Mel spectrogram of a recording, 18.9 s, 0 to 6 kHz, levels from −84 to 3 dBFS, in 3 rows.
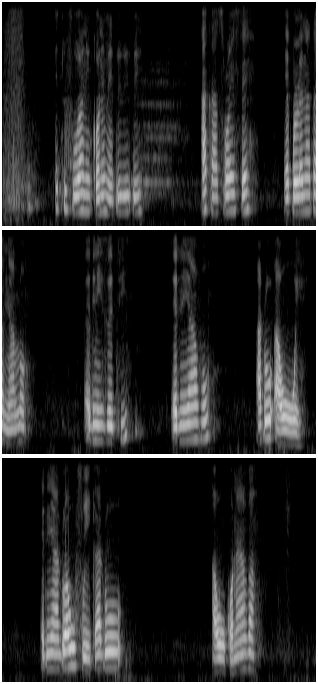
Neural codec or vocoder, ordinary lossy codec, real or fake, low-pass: none; Opus, 32 kbps; real; 5.4 kHz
